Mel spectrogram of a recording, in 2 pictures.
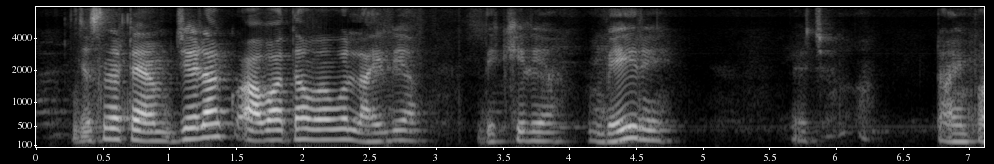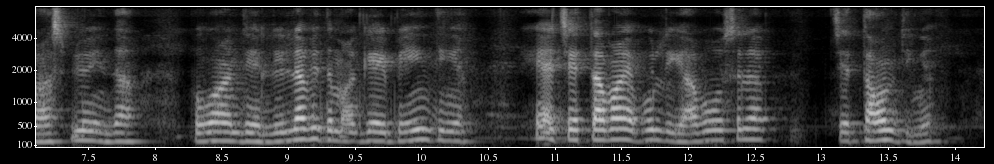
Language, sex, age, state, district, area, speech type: Dogri, female, 60+, Jammu and Kashmir, Jammu, urban, spontaneous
